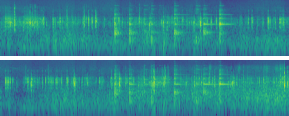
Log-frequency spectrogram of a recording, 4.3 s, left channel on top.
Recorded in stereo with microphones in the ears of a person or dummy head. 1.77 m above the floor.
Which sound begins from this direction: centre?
Dishes clattering, at 1.7 s.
